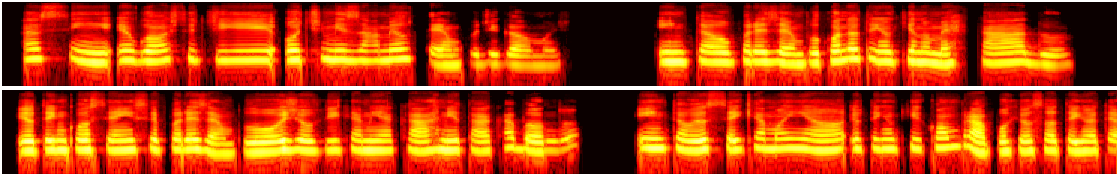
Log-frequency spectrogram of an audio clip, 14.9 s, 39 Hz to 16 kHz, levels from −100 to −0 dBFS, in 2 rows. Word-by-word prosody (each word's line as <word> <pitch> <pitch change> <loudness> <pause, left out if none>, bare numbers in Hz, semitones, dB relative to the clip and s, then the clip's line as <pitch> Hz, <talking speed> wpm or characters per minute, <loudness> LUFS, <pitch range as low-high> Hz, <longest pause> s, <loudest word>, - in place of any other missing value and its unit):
Assim, 275 -6 -1
eu 255 0 0
gosto 250 +2 -1
de 255 0 -3
otimizar 260 -1 0
meu 270 +2 +1
tempo, 185 -8 -7
digamos. 180 -3 -8 0.7
Então, 230 0 +2
por 235 +1 -3
exemplo, 210 -3 +1
quando 245 +5 +1
eu 280 - +6
tenho 240 -5 0
que 235 +2 -3
ir - - +4
no 225 -1 +1
mercado, 205 -2 -4 0.4
eu 210 0 +6
tenho 225 +1 +4
consciência, 230 +1 +1
por 235 +1 -3
exemplo, 190 -5 +1
hoje 215 +4 +5
eu 215 - +5
vi 220 +1 -5
que 225 - -20
a - - -2
minha 220 0 +1
carne 225 0 +1
tá 215 -2 -5
acabando, 220 +1 -3 0.4
então 255 -3 +2
eu 230 +2 +8
sei 230 -1 0
que 235 - -11
amanhã 245 -3 0
eu 245 - -3
tenho 245 0 -3
que 245 +2 -7
ir - - -10
comprar, 265 -6 +1
porque 205 +1 -3
eu 210 - +1
só 215 0 -2
tenho 210 0 +1
até 215 +1 -4
230 Hz, 190 wpm, -23 LUFS, 210-250 Hz, 0.7 s, eu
